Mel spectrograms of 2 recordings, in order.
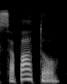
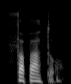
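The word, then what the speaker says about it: zapato: But in most of Spain, the Z and that soft C get a totally different th sound, like in the English word think. So, a word like sapato becomes fapato.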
